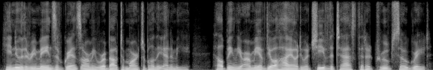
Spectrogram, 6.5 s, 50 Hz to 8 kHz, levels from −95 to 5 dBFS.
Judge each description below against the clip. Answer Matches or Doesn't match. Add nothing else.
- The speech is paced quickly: Matches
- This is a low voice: Matches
